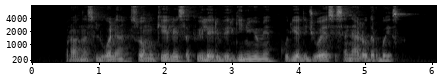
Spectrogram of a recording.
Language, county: Lithuanian, Marijampolė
